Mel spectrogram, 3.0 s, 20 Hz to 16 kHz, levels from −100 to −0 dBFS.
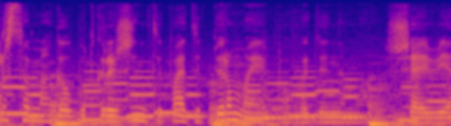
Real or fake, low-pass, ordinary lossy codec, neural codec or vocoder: real; 14.4 kHz; MP3, 96 kbps; none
